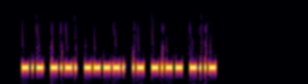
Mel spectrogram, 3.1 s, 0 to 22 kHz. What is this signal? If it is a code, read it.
Morse code, heard as a keyed tone, about 50 wpm, 700 Hz. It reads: KC9AYX
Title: USA Call Signs - 6 Characters - 50wpm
